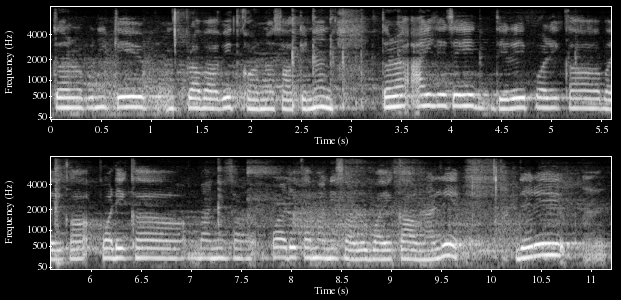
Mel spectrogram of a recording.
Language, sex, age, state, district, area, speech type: Nepali, female, 18-30, West Bengal, Jalpaiguri, rural, spontaneous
